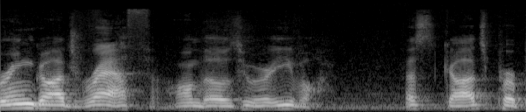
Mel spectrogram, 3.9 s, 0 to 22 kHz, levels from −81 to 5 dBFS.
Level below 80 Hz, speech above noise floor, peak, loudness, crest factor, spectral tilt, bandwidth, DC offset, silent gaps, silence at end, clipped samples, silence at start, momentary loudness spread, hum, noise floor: -78 dBFS; 28 dB; -2 dBFS; -20 LUFS; 18 dB; -7 dB/octave; 15.5 kHz; under 0.1%; none; 0 s; under 0.1%; 0 s; 16 LU; none; -47 dBFS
